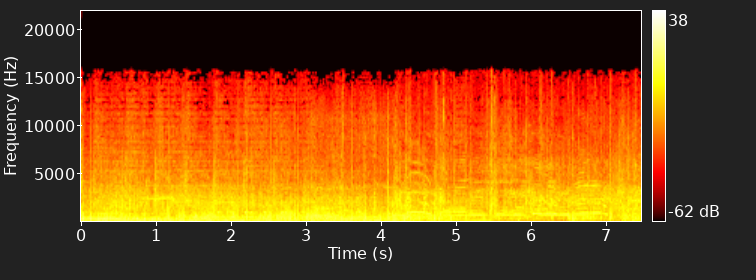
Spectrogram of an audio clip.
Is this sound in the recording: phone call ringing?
no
